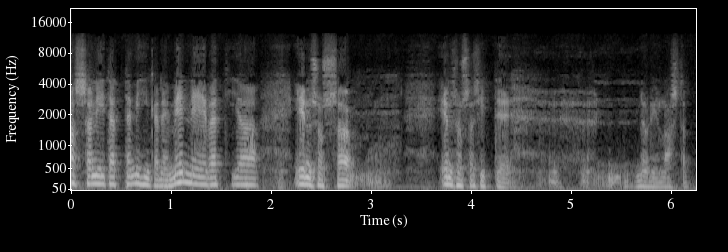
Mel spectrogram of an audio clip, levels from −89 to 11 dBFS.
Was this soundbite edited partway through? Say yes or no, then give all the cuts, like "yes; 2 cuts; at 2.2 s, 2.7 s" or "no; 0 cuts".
no; 0 cuts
